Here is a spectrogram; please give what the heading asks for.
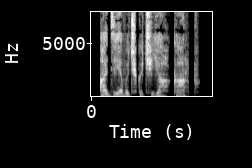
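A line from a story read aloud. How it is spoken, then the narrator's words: Quiet question. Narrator (Russian): тихо спросила матушка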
